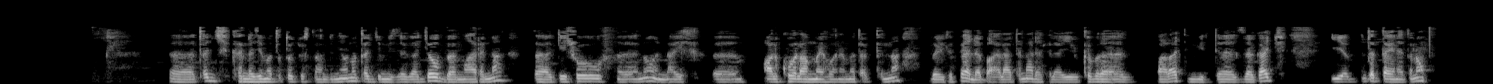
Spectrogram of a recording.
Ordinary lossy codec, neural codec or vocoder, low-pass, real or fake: MP3, 24 kbps; vocoder, 44.1 kHz, 128 mel bands every 512 samples, BigVGAN v2; 7.2 kHz; fake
